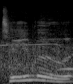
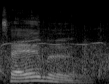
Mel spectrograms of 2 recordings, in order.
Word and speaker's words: Temu: xiin ping Ser yeah but it's not teu it's teu in the Super Bowl ads everybody realized we've been saying it wrong this whole time dude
